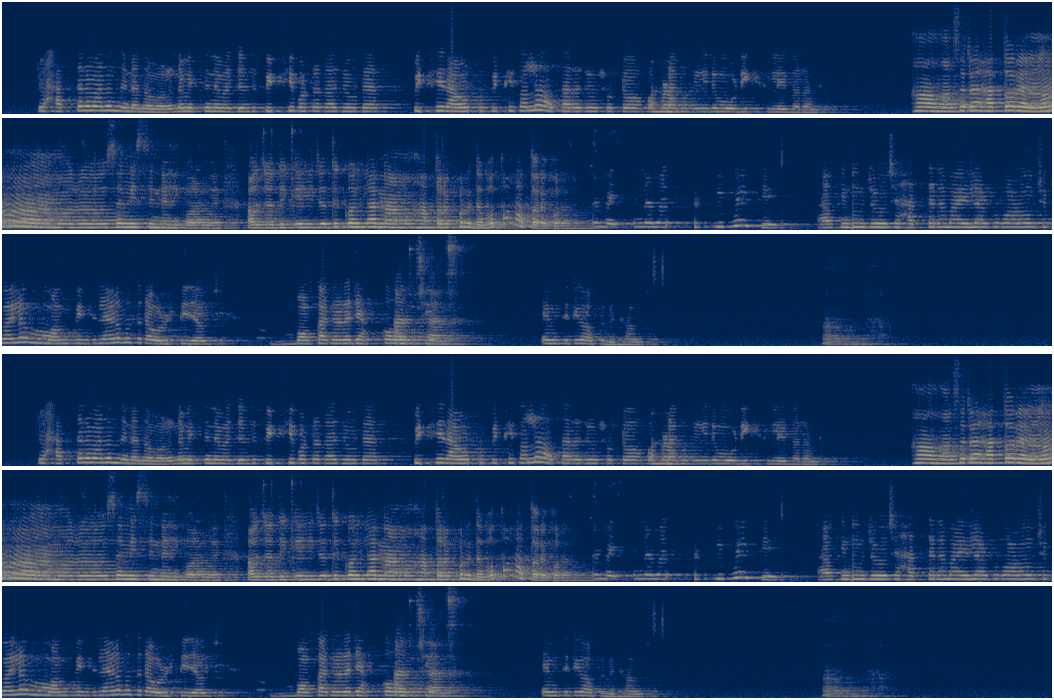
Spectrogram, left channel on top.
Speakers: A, on the left; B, on the left.
A: ଯୋଉ ହାତରେ ମାରନ୍ତି ନା ତମର ନା ମେସିନରେ ମାରି ପିଠି ପଟ ଟା ଯୋଉଟା ପିଠି ରାଉଣ୍ଡ ପିଠି କଲ ଆଉ ତାର ଯୋଉ ଛୋଟ କପଡା
B: ହଁ।
A: ପକେଇକି ଯୋଉ ମୋଡିକି ସିଲେଇ କରନ୍ତି
B: ହଁ ହଁ ସେଟା ହାତରେ ନ ଆମର ସେ ମେସିନଟା ହିଁ କରାହୁଏ ଆଉ ଯଦି କେହି ଯଦି କହିଲା ନା ମୋ ହାତରେ କରିଦେବ ତ ହାତରେ କରା
A: ମେସିନ ମ ଠିକ ହେଇଛି ଆଉ କିନ୍ତୁ ଯୋଉ ହାତ ରେ ମାଇଲା ଠୁ କଣ ହଉଛି କହିଲ ମ ମି ପିନ୍ଧିଲା ବଳକୁ ସେଟା ଓଲ୍ଟି ଯାଉଛି ବଙ୍କା ତଡା ଯାକ ହଉଛି
B: ଆଚ୍ଛା
A: ଏମିତି ଟିକେ ଅସୁବିଧା ହଉଛି
B: ଅ ହଁ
